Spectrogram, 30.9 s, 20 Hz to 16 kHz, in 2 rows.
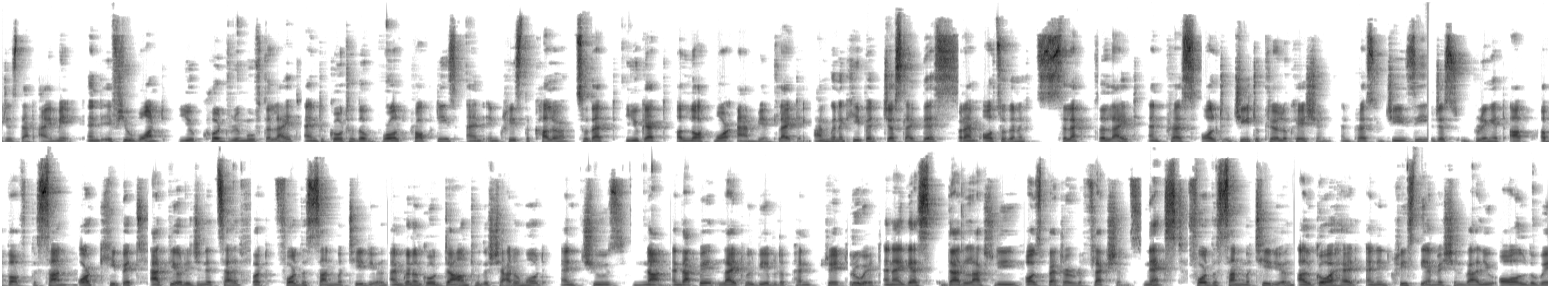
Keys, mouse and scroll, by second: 2.6 click, 3.9 click, 4.7 click, 9.6 click, 11.5 click, 12.5 alt+g, 13.4 g, 17.9 click, 19.4 click, 19.4-21.2 scroll down 8, 21.3 click, 21.8 click, 26.9 scroll down 3, 27.7 click, 28.6 scroll up 2, 29.6 click.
